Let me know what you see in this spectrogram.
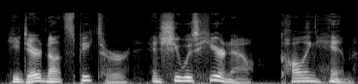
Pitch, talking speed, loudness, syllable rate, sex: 125 Hz, 200 wpm, -17 LUFS, 5.2 syllables/s, male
